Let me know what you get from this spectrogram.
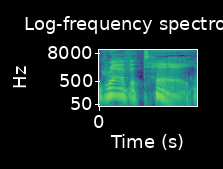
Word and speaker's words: Gravité: All right, there is a commercial on TV called Gravité, spelled like gravity, but it's pronounced Gravité, and it's a cologne for men.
